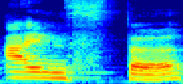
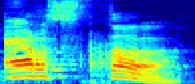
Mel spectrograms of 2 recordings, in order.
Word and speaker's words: erste: di Jerman kalau First first itu bukan ains bukan tapi erste artis2 itu first Bukan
